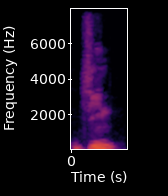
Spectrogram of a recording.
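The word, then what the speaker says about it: 人: This last one is actually a kanji, which means person, and it's pronounced Jin, Jin, in this case.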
